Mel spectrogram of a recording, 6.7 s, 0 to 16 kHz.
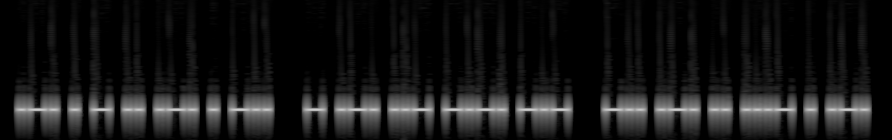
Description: Morse code, heard as a keyed tone, about 33 wpm, 700 Hz. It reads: RETIRED TRUCK DRIVER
